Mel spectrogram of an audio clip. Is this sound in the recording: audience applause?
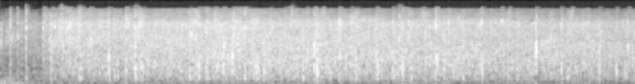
yes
